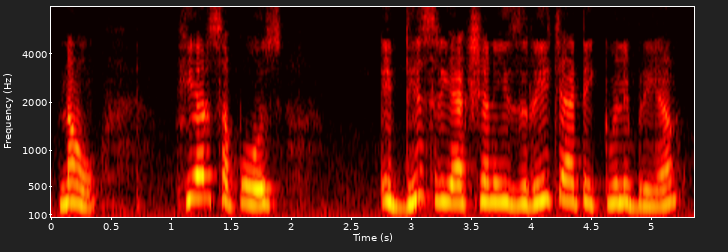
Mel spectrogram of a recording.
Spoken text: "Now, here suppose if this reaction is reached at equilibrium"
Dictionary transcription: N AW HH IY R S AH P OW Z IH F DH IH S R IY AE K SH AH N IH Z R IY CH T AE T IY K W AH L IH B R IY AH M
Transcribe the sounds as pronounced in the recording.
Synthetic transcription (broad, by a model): N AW HH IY R S AH P OW Z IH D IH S R IY AE K SH AH N IH Z R IY CH AE T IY K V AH L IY B R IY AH M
